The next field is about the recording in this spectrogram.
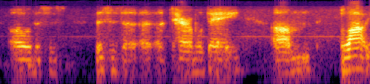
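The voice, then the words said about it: Somber, serious announcer voice. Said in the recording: “the somber fucking announcers ... serious voice”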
